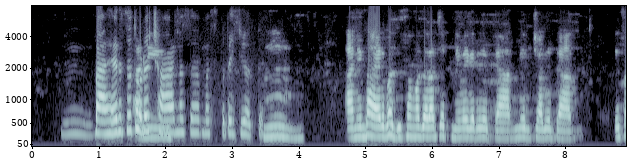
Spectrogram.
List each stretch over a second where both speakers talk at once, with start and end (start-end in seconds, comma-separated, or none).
none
